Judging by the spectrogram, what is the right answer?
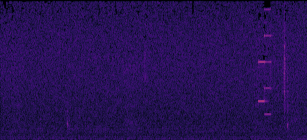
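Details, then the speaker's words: Brief high electronic beep from a blood glucose meter signalling it is ready after a test strip is inserted, before testing a pet rat's blood sugar from the tail tip; quiet room hum; glucose meter beep. "When I put the test strip in, it turns on. It takes a few minutes to calibrate, but it will beep when it's ready."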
